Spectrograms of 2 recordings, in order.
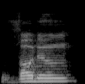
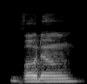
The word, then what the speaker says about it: Vodun: It's not Wonun or Wunun. It's, for them, it's Vodun, Vodun, and that's the origin of Vodun, to rest and draw water.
